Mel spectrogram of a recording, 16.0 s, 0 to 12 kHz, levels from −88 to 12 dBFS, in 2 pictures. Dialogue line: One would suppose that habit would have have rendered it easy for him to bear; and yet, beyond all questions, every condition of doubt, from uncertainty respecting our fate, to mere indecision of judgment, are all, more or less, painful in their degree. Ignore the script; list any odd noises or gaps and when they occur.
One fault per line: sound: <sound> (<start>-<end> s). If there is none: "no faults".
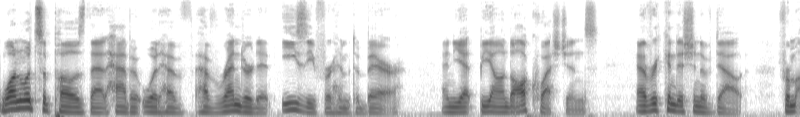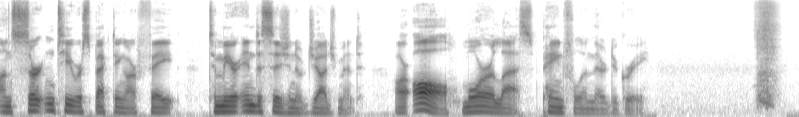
sound: throat clearing (15.5-15.8 s)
